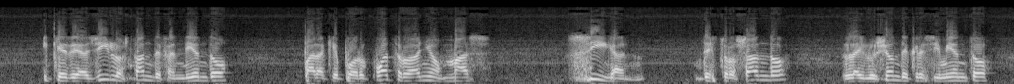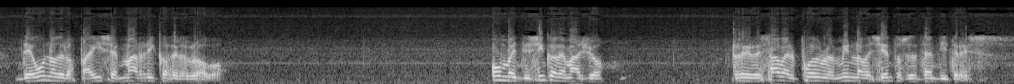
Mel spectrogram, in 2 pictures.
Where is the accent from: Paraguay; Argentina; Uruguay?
Argentina; 2 siglos y 9 años después, miramos la misma plaza, pero no somos los mismos argentinos.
